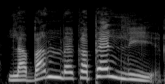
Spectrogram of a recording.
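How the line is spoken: Man calling out. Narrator (German): rief einer der Kerle

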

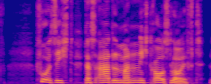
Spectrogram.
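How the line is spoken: Calling out. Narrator (German): rief

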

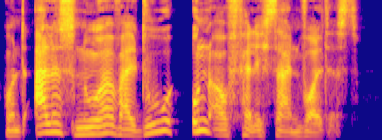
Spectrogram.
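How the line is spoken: Growling. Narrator (German): knurrte Mü

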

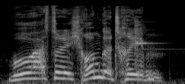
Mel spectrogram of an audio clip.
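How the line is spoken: Shouting between blows. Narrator (German): schrie zwischen zwei Schlägen

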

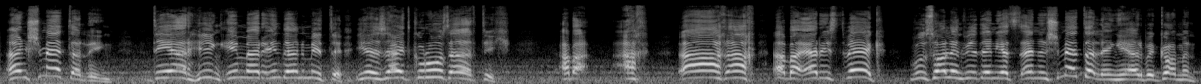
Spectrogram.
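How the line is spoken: Screamed. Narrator (German): schrie jetzt Valentina

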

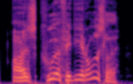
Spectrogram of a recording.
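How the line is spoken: Plain. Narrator (German): sagte Herr Böhmlein

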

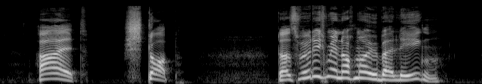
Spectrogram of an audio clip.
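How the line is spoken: Called out. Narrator (German): rief Ede

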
